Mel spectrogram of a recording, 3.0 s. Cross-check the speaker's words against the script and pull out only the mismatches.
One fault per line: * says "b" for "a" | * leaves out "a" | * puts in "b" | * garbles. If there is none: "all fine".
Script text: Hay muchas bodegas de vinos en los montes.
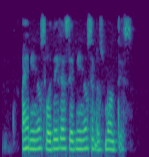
* says "vinos" for "muchas"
